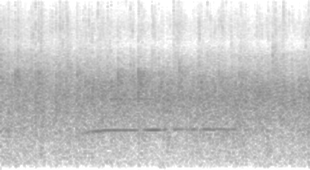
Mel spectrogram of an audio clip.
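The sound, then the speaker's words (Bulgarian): An audience applauds steadily, a dense, even wash of many hands clapping that holds at a constant level for about four seconds with no voices over it. “О, начина по който ръкопляскаш ми показва, че ти си мислиш, че тези пари, които имаш в джоба ти са истински.”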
